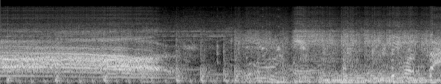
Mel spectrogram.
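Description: Rock band playing live, recorded from within the crowd. A long held note slowly falls in pitch over the band and stops about a second and a half in, then drums and distorted guitar carry on a little quieter.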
